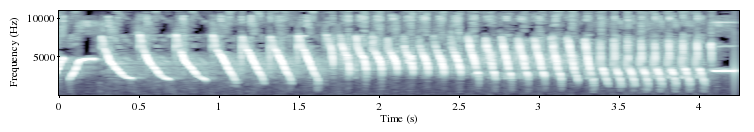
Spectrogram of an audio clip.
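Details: A bird sings a few slower, sweeping downslurred notes that speed into a dense, rapid trill of repeated descending chirps, ending on a brief steady high whistle; no background noise.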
